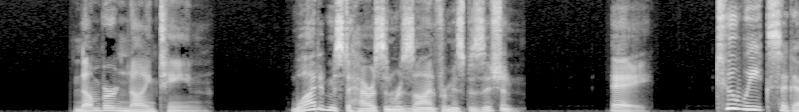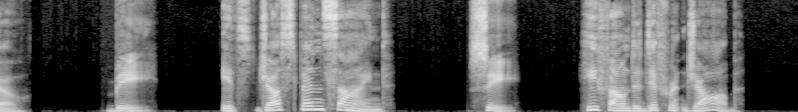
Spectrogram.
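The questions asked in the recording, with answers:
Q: Why did Mr. Harrison resign from his position?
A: C: He found a different job.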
